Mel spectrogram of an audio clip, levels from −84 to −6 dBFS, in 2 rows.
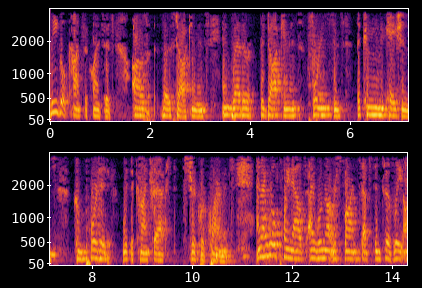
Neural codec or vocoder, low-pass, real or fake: none; 3.6 kHz; real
